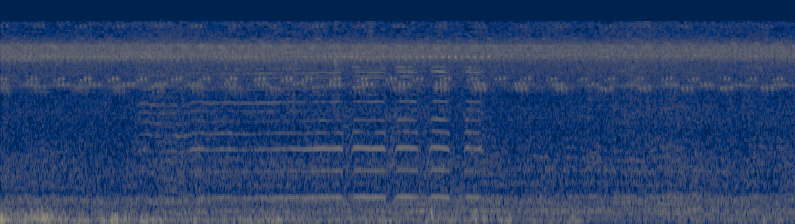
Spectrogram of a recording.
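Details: Virgin honey bee queen inside a hive during a routine check, sounding off to assert dominance: several faint tonal toots with stacked harmonics repeat over about three seconds above a steady low colony hum, filmed on a cell phone.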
